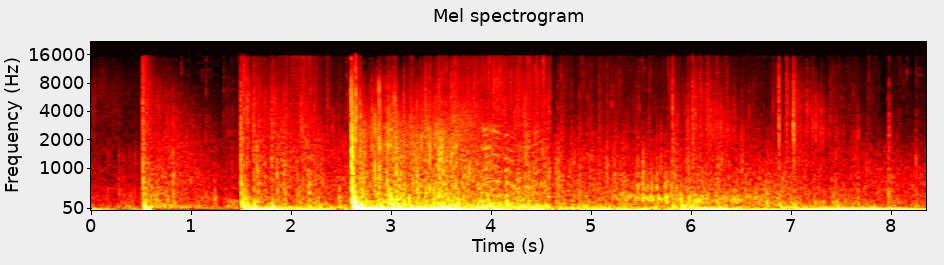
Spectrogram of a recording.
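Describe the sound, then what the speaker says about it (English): An enemy bomb goes off in a WW2 shooter game: a sharp crack, then a second heavy boom with a deep rumble that rolls on under continued battle noise and a voice speaking. "Enemy bomb incoming! Get to cover!"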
